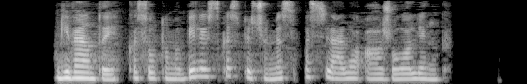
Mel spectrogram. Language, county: Lithuanian, Vilnius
